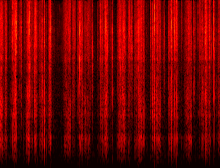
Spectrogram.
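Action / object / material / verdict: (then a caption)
scrape / plush toy with plastic sequins / plastic sequins / none. Long red nails scratch and flip the plastic sequins on the face of a pink stuffed pig toy, working around its mesh snout. Dense, crisp crinkling and scraping clicks come in quick irregular bursts with a bright, high sheen. There are brief quieter gaps between the bursts.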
